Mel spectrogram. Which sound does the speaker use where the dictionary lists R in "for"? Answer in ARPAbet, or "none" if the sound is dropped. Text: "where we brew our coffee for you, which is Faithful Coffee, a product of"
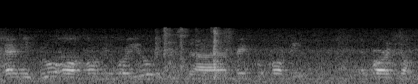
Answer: R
